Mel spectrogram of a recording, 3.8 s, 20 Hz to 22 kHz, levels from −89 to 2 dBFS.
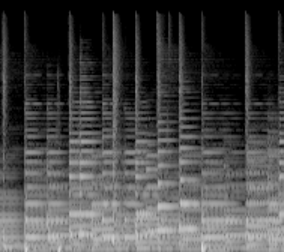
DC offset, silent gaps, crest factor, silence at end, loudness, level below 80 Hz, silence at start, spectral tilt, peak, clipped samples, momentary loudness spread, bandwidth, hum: under 0.1%; none; 18 dB; 0 s; -23 LUFS; -34 dBFS; 0 s; -6.5 dB/octave; -4 dBFS; under 0.1%; 3 LU; 18 kHz; none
